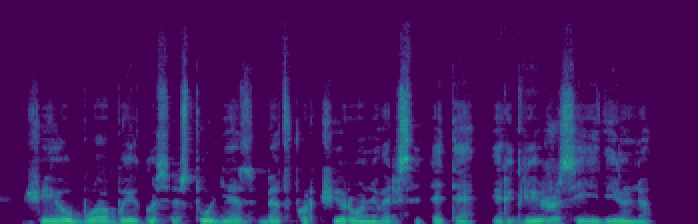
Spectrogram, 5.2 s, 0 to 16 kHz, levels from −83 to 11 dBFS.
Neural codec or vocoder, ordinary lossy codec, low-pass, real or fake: none; AAC, 96 kbps; 14.4 kHz; real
